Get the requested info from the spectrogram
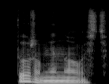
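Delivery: ordinary delivery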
